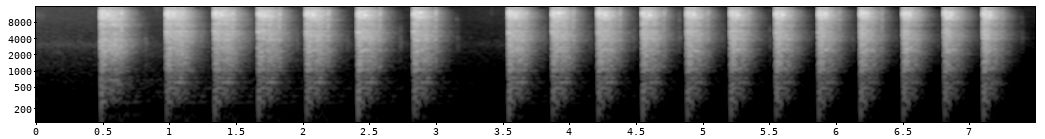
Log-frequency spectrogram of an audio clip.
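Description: Single shots fired from an airsoft gun fed by an Armorer Works adaptive drum magazine, a loud, sharp, evenly spaced series of about sixteen cracks, close by, with one short pause partway through.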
